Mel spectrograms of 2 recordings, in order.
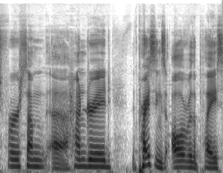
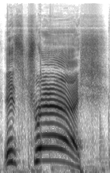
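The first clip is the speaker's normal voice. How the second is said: outraged rant; 10 semitones higher than usual. Real, not acted. Ranting over a bad deal.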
